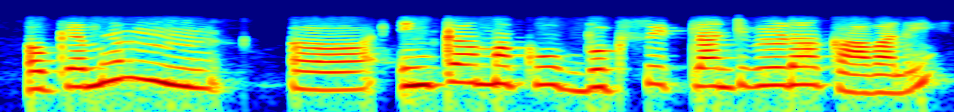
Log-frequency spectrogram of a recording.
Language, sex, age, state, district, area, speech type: Telugu, female, 18-30, Telangana, Mahbubnagar, urban, conversation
